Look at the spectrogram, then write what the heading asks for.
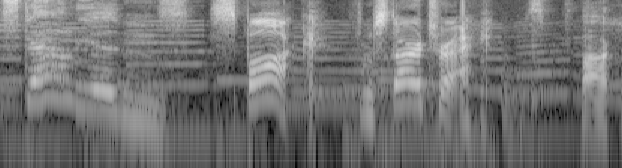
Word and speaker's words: Spock: Spock rhymes with The Rock.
